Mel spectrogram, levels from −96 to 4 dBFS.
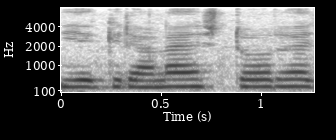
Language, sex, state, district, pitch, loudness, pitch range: Hindi, female, Bihar, Vaishali, 245 Hz, -25 LUFS, 240-250 Hz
